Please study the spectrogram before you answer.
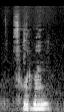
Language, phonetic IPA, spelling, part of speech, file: Polish, [ˈfurmãn], furman, noun, LL-Q809 (pol)-furman.wav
